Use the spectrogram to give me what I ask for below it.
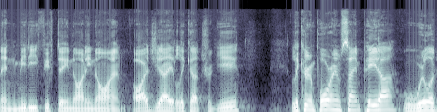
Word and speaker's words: Tregear: IGA Liquor Trigger, so that's T-R-E, Trigger, Trigger, maybe. So head into IGA Liquor Trigger. It's spelled T-R-E-G-E-A-R. You boys know it, how to say that? – No, sorry.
